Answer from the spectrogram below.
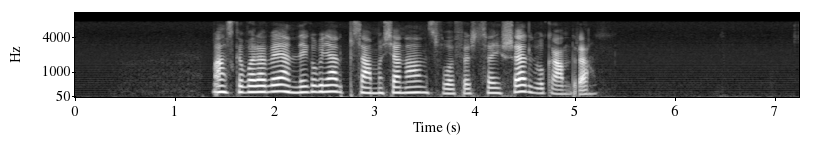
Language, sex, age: Swedish, female, 38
